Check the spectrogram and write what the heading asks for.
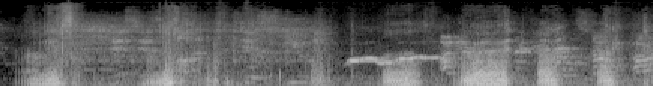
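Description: Small Chihuahua-type dog barking in several short, sharp bursts, excited and waiting for its ball to be thrown. A wavering high note comes about halfway through.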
